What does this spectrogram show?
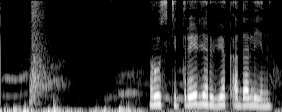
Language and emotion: Russian, neutral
